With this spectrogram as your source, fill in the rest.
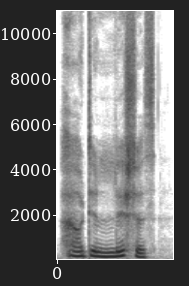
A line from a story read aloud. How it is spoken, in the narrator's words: Felicity exclaims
